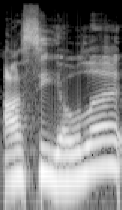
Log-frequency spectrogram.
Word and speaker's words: Osceola: Osceola. Yeah. My spelling of this is wrong, but that's how it is pronounced.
